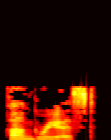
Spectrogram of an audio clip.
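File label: "hungriest", English, British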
